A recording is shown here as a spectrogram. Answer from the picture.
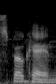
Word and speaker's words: Spokane: sister have been flight instructors in flight simulator pronounced Spokane that's where I got my uh pronunciation from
